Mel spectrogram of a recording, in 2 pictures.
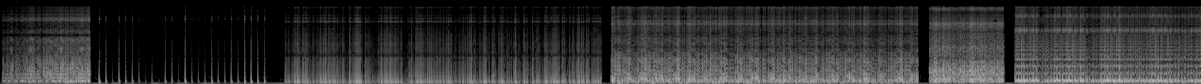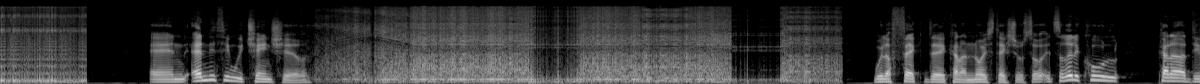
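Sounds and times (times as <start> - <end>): harsh glitchy synth noise: 0.0 - 1.1, 2.8 - 12.9, 15.1 - 20.5.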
